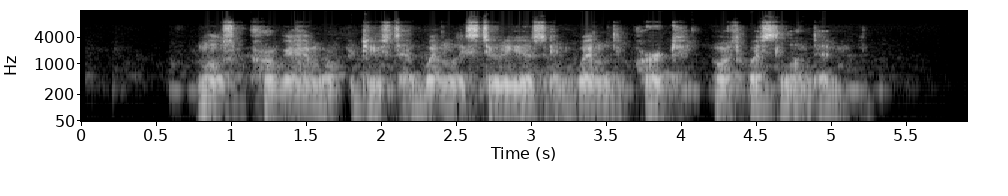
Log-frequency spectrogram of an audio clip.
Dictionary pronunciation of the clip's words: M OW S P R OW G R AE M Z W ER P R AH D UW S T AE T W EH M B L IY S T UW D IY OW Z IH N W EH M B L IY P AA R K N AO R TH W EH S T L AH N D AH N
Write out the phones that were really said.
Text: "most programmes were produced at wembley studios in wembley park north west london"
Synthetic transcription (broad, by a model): M OW S P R OW G R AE M W ER P R AH D UW S T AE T W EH M L IY S T UW D IY OW Z IH N W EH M L IY P AA R K N AO R TH W EH S T L AH N D AH N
